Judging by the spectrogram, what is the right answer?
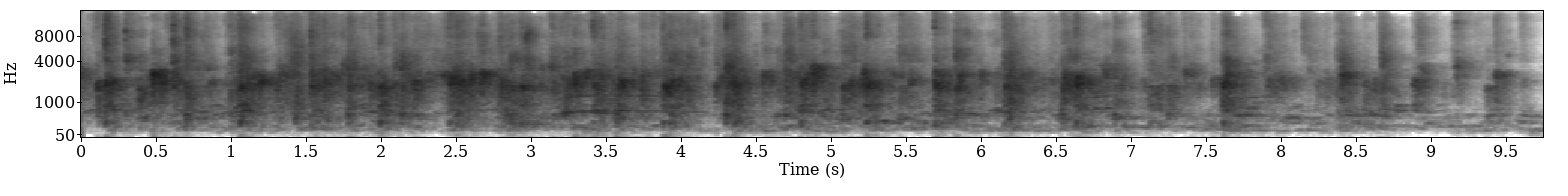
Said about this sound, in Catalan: O sigui que jo, com us deia, el que vull abans que res és felicitar-vos i demanar un aplaudiment per tots nosaltres.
